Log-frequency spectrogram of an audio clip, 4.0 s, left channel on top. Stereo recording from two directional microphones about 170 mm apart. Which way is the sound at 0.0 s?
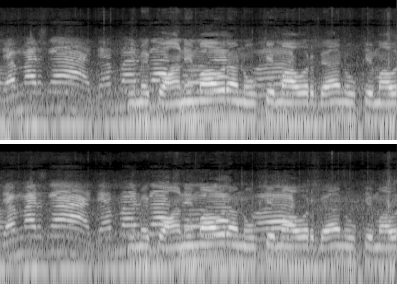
50° right (ahead or behind).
